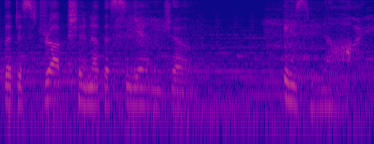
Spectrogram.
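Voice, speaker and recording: A woman voicing a smug, theatrical female villain in a video game cutscene, taunting with drawn-out words. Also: extremely low pitch, steady tone. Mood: mocking. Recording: loud music under the voice. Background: loud music.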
